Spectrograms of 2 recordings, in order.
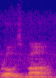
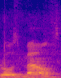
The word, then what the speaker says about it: Rosemount: And I always mispronounced it because I would call it Rosemont, because that's where I was from here in Illinois. And Rosemount, Minnesota.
